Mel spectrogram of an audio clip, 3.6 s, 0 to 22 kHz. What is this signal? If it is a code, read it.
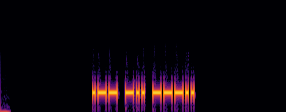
Morse code, heard as a keyed tone, about 34 wpm, 700 Hz. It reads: WD8
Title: USA Call Sign Prefixes - 35wpm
